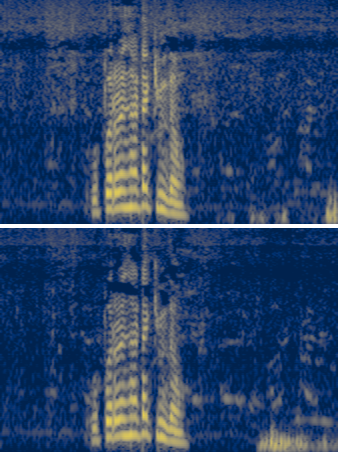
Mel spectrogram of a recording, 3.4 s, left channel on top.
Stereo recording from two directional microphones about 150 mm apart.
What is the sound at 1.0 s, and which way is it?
Speech, 25° right (ahead or behind).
